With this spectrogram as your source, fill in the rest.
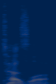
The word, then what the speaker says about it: Tesla: a s make a Z sound when you say Tesla Skittles but Subway sandwich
